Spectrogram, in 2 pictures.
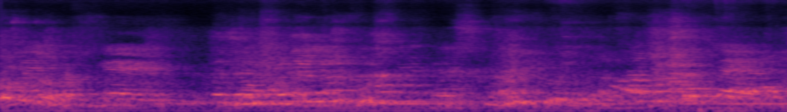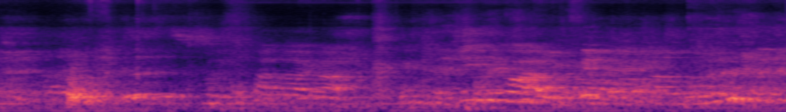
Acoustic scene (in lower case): cafe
